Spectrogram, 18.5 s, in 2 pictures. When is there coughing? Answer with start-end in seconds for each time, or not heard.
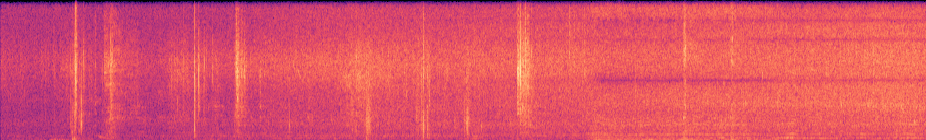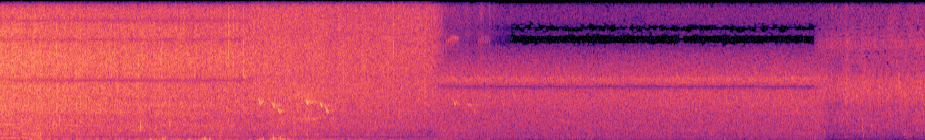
6.8-7.5.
